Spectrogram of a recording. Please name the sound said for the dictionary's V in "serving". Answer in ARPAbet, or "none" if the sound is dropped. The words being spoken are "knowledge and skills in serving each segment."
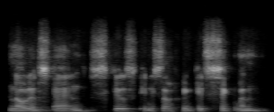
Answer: F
